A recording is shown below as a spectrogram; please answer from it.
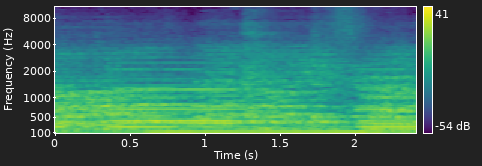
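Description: Offertory hymn at Mass: voices singing in unison over organ accompaniment, with long held notes and a sustained bass.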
